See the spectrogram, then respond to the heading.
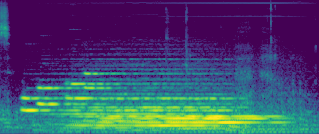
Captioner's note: electronic chiming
